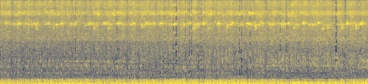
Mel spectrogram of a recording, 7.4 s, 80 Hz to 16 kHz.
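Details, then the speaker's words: Trailblazer SS with a blown LSA-swapped LS2 at idle: small bird-like chirps about twice a second that worsen as it runs and disappear with the belt removed; suspected pulley or serpentine belt issue. "there's a bug in my car right now which isn't really a big bug but it's it's an annoying one it's like a little chirp it's like a little bir like you know like a little bird in my engine compartment"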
